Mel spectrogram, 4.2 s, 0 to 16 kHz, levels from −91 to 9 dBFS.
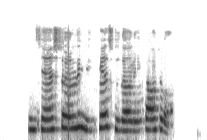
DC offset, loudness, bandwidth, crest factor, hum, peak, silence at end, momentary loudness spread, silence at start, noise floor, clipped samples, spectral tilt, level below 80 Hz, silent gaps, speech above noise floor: under 0.1%; -14 LUFS; 7.8 kHz; 12 dB; none; -2 dBFS; 0.7 s; 7 LU; 0.55 s; -89 dBFS; under 0.1%; -4 dB/octave; -58 dBFS; none; 76 dB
